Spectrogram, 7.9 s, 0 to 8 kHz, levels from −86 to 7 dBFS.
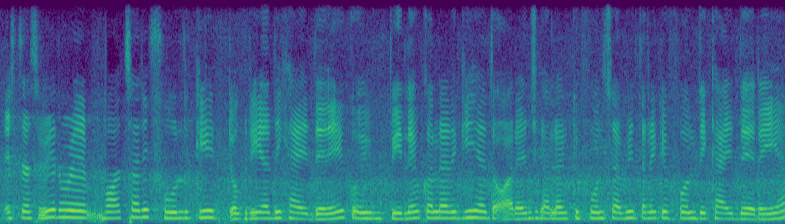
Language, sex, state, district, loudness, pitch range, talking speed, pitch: Hindi, female, Bihar, Saharsa, -14 LUFS, 205-230 Hz, 230 wpm, 220 Hz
